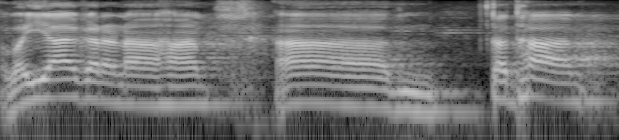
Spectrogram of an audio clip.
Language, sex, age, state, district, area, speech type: Sanskrit, male, 18-30, Andhra Pradesh, Kadapa, urban, spontaneous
